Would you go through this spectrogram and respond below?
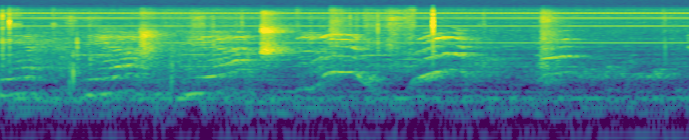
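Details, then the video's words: Ragdoll cat, newly arrived in its new home, giving several short arched meows that rise and fall, heard indoors in a small room alongside overlapping human voices. "Il mio ragdoll"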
